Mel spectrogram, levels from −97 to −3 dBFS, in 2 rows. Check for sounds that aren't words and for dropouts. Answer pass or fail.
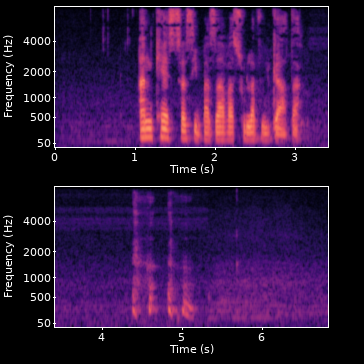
fail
